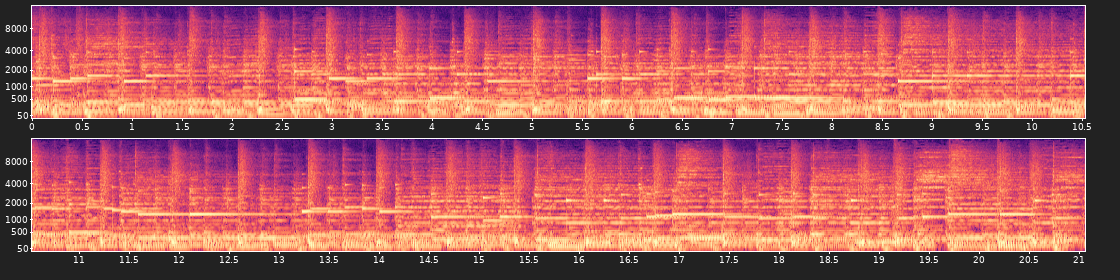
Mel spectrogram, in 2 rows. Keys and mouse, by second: 0.4 click, 0.8 KP_1, 2.4 shift+click, 5.5 click, 7.0 shift+middle click, 8.8 shift+middle click, 10.8 click, 11.4 g, 14.4 click, 14.8 KP_3, 16.2 r, 17.2 click, 17.3 g, 18.3 click, 18.5 s, 19.6 click, 20.0 r, 20.9 click.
